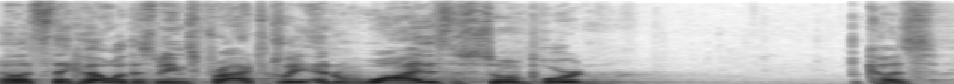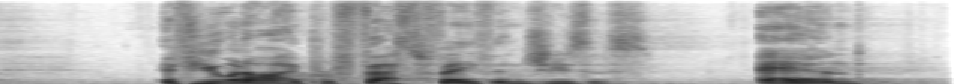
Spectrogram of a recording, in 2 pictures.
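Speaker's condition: No condition

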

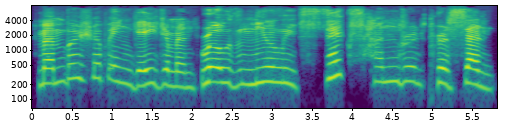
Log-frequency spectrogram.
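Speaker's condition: Cerebral palsy; very mild physical disability, slight tremors during the day

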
